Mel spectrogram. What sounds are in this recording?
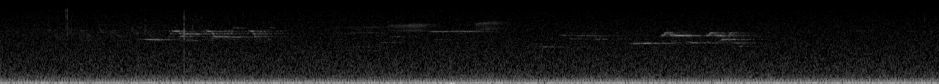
Ovenbird, Hermit Thrush, Black-throated Green Warbler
